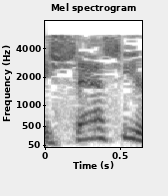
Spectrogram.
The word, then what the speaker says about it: Sasse: Do you say sassy or do you say sassy? It's sass.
